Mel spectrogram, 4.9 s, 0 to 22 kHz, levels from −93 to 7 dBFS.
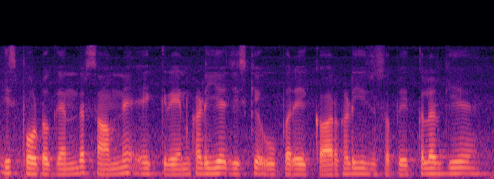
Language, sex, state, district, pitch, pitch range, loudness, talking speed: Hindi, male, Uttar Pradesh, Shamli, 120 Hz, 115-125 Hz, -20 LUFS, 240 wpm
